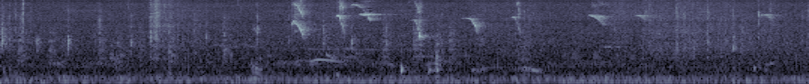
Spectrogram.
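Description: Faint, scattered bird calls: quick high chirps that fall in pitch, with a few lower clucking notes around the middle.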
